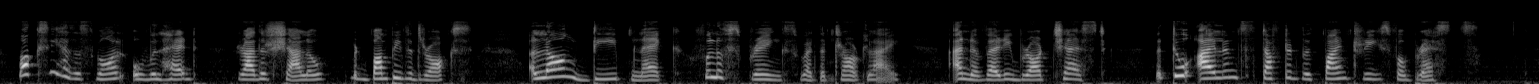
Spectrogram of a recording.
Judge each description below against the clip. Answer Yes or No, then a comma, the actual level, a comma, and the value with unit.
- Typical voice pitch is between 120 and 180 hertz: No, high, 240 Hz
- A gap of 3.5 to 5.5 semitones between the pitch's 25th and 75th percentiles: Yes, average, 3.8 semitones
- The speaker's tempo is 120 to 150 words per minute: Yes, average, 145 wpm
